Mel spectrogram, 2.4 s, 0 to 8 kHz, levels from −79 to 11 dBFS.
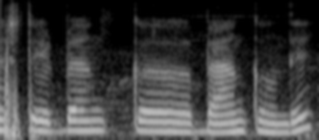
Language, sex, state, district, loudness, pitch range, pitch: Telugu, female, Andhra Pradesh, Anantapur, -18 LUFS, 195-215 Hz, 205 Hz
